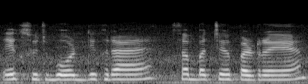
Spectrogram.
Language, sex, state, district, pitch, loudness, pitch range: Hindi, female, Haryana, Rohtak, 230 Hz, -14 LUFS, 220-235 Hz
